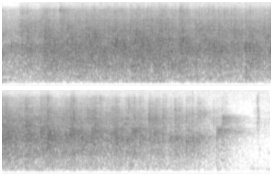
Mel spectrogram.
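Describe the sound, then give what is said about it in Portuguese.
A crowd applauds steadily, a dense wash of many hands clapping at an even level for several seconds before thinning and fading out at the end. No one speaks. “Você pode aplaudir esse amor que é eterno?”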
